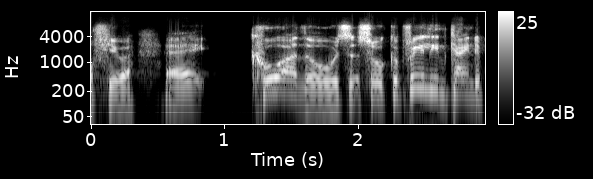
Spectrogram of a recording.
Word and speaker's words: Kowar: The pitching matchup is Jackson, right, how are we pronouncing this? Kowar? Yeah. Jackson, K-O-W-A-R. Yeah. Jackson Kowar. Kowar.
